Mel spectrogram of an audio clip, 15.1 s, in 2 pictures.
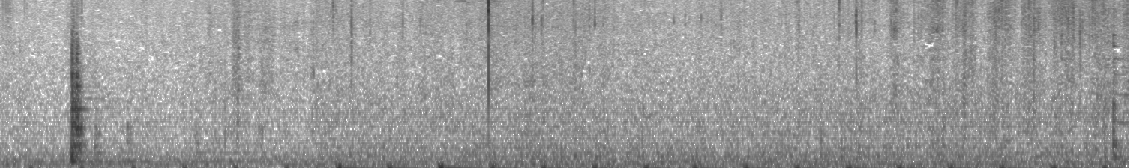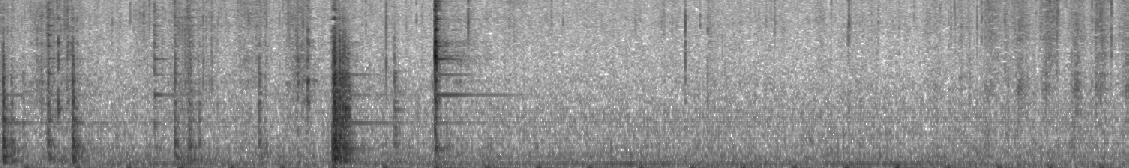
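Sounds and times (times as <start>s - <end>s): cutlery clinking on ceramic plate: 9.6s - 10.9s
plate ringing: 9.8s - 11.0s.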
